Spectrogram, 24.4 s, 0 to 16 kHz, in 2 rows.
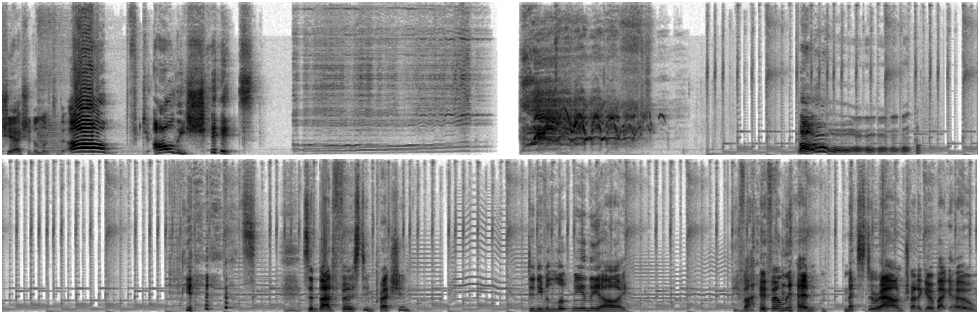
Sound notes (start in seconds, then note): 3.6 groans; 6.5 laughter; 9.7 mocking groans; 14.4 laughter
